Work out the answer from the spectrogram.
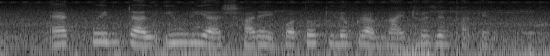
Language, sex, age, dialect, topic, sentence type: Bengali, female, 25-30, Northern/Varendri, agriculture, question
